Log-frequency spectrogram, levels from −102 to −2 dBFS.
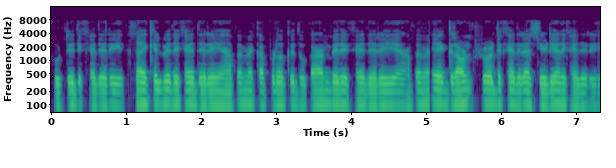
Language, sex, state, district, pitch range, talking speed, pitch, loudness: Hindi, male, Uttar Pradesh, Varanasi, 100-105 Hz, 285 wpm, 105 Hz, -35 LUFS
